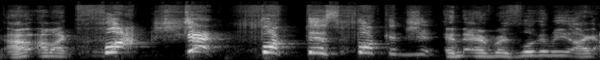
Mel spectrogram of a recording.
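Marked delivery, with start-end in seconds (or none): 0.5-2.9 high-pitched, shouted string of curses; cussing outburst. Retold or imitated. Rider retelling the coaster's hard turns, shouted cussing. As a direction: yell out drawn-out, panicked-sounding swearing. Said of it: "And I start cussing".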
